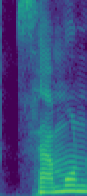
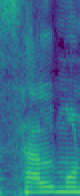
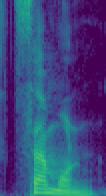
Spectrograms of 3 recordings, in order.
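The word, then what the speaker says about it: salmon: স্যামন কথার অর্থ হচ্ছে এক টাইপের মাছ। এই মাছটাকে সবাই স্যালমন উচ্চারণ করেন। কিন্তু এটা স্যালমন না স্যামন এক টাইপের মাছ।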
